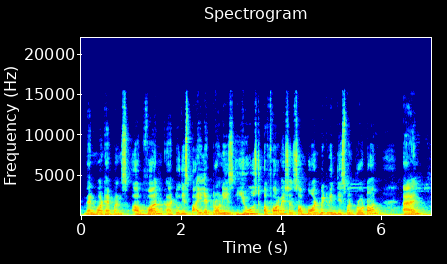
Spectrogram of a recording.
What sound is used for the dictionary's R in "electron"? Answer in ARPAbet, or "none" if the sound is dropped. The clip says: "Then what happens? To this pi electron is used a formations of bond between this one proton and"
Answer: R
